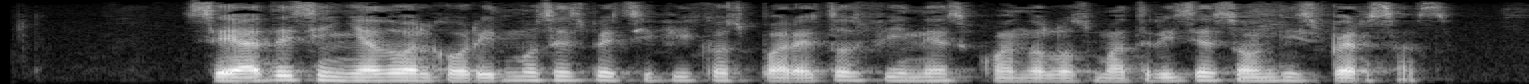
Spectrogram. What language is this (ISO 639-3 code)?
spa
